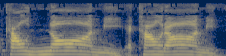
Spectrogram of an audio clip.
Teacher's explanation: Percebe como esse T virou quase um rarara, porque é quase como se eu estivesse ligando direto no N, só que não é o N mesmo, count on me.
